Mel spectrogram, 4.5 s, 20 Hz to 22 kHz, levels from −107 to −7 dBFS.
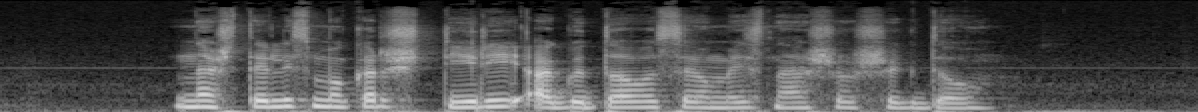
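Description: A speech clip with no audible technical faults.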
